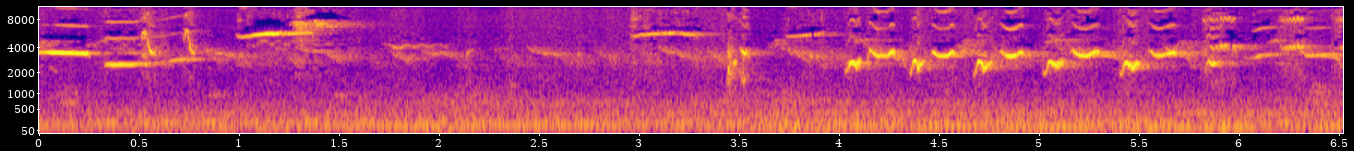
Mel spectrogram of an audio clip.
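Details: Lure recording of a female brown cingcoang (Lesser Shortwing), meant to get birds singing: scattered high whistles, then a quick series of about eight bright, bouncing two-part notes near the end over a faint background hum.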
